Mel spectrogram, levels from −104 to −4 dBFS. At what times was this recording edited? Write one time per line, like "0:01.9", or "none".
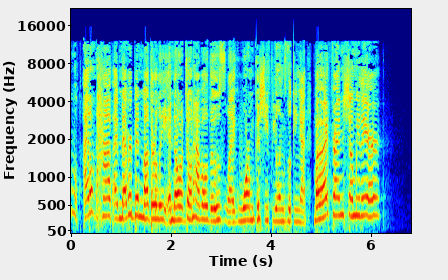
0:04.8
